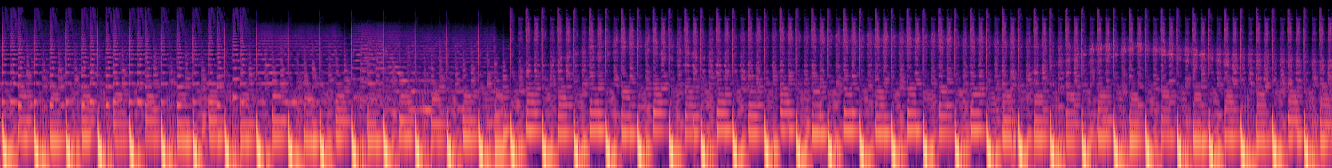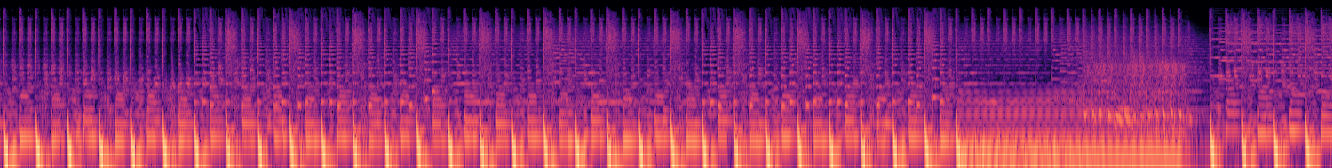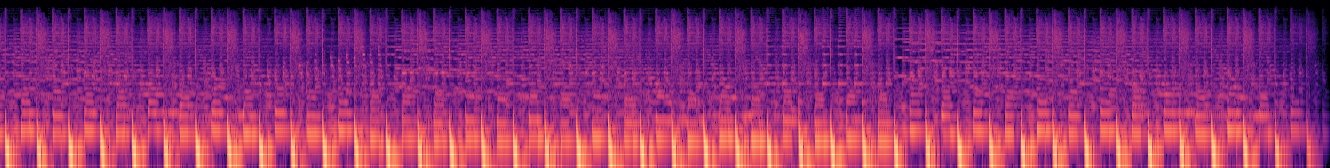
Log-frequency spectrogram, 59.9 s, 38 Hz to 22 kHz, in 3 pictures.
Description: コミカルな80sサウンドをモダンなセンスで昇華した、ナイスな1枚です！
